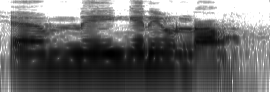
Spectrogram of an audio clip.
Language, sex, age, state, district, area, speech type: Malayalam, female, 30-45, Kerala, Kollam, rural, spontaneous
